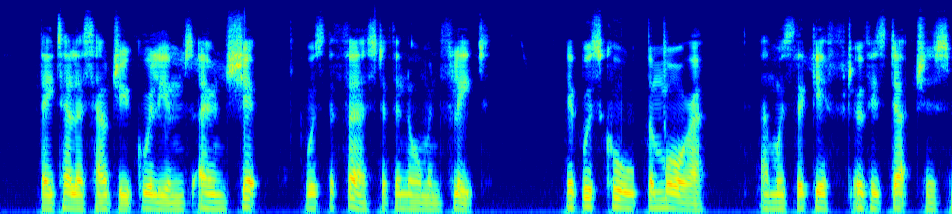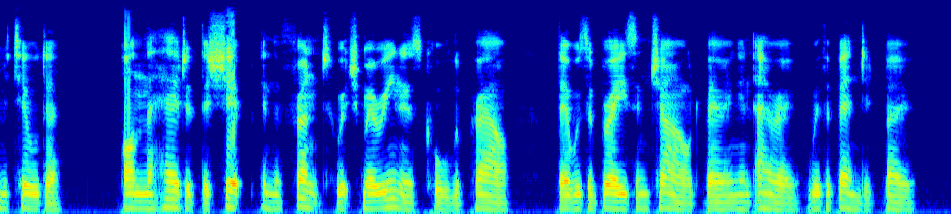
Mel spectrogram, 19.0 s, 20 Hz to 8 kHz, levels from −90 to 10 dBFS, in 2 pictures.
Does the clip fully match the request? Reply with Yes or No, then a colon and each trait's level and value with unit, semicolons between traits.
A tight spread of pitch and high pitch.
No: narrow, 2.2 semitones; low, 100 Hz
